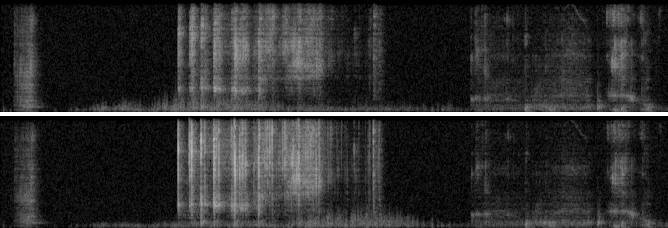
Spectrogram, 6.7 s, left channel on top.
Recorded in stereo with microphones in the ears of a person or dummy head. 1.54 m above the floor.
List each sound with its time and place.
0.1 s tape being pulled: 45° left (ahead or behind), 0.7 m
1.8 s a crack: 55° right (ahead or behind), 0.6 m
4.7 s chewing: 70° left (ahead or behind), 1.7 m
